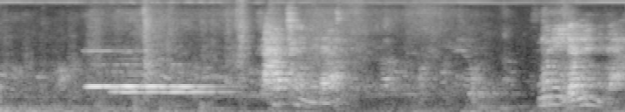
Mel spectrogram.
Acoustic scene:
elevator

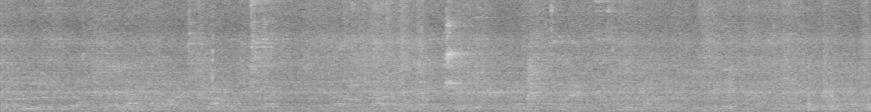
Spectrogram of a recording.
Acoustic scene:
crowded indoor space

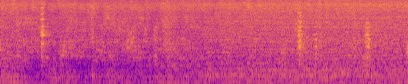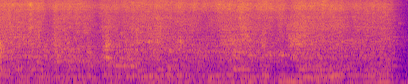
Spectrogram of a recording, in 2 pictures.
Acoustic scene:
kitchen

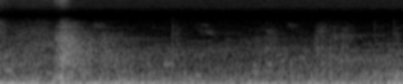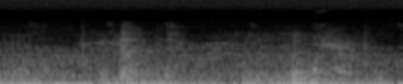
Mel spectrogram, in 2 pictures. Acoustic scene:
residential area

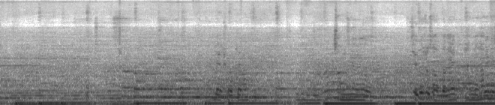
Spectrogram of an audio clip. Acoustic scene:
car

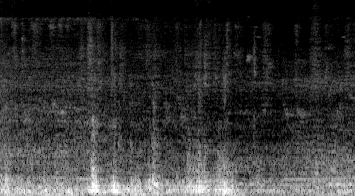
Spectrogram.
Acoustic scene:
bus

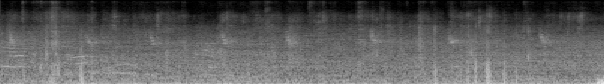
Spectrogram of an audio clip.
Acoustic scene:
residential area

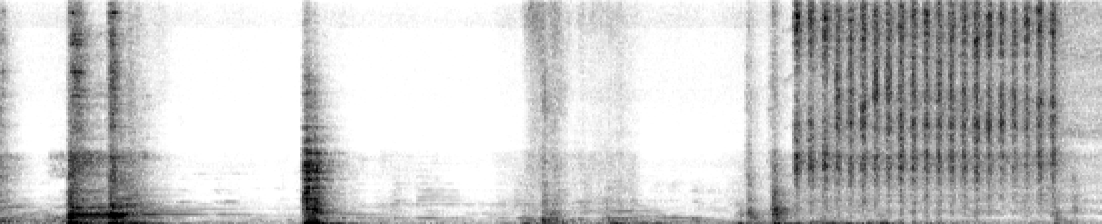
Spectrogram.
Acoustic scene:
kitchen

